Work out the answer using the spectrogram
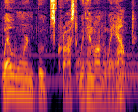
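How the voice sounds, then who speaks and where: Low, brooding detective narrator over music. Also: male voice, animated. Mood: reflective. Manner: reflective, measured. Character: brooding male detective narrator recalling his case. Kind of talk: scripted first-person radio drama narration.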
